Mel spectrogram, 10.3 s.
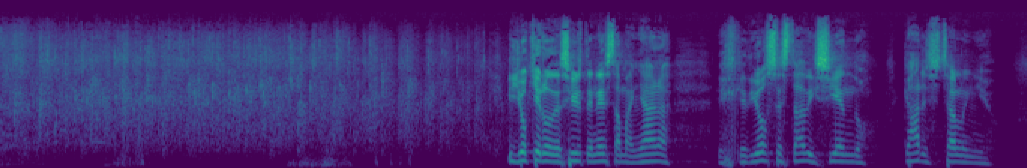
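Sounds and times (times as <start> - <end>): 
audience applause: 0.0 - 5.1
speech: 5.1 - 10.0.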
